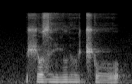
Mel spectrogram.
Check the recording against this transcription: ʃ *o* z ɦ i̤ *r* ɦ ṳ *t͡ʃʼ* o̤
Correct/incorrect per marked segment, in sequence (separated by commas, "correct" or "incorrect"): correct, incorrect, correct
